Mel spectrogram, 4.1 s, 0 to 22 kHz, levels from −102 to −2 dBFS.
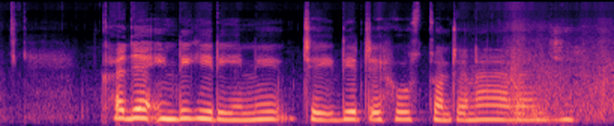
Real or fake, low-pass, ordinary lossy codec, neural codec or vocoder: real; 19.8 kHz; Opus, 32 kbps; none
